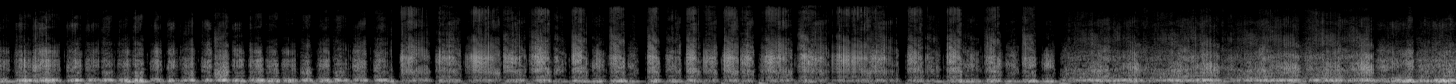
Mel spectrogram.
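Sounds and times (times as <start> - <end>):
fast aggressive scratching on a microphone: 0.0 - 14.5.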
